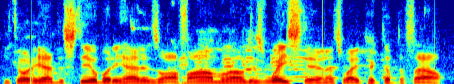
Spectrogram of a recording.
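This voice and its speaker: A man's voice: medium pitch, steady tone, brisk. A man giving live radio color analysis of basketball, explaining plays in informal, emphatic short remarks. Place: courtside in an indoor arena.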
